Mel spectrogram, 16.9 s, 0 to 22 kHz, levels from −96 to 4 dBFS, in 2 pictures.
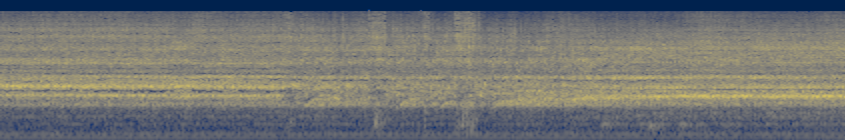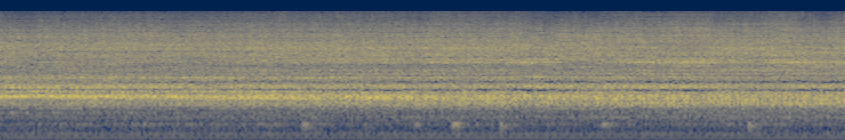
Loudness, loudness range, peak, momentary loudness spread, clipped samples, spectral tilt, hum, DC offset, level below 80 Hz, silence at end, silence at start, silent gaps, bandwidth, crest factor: -14 LUFS; 3 LU; -2 dBFS; 4 LU; under 0.1%; 4.5 dB/octave; none; under 0.1%; -64 dBFS; 0 s; 0 s; none; 16.5 kHz; 14 dB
